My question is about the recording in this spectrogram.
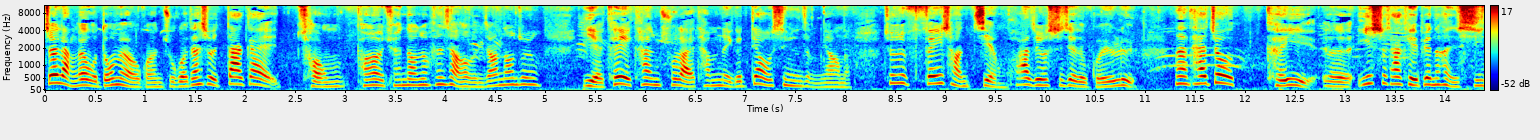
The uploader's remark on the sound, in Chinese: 在新冠肺炎刚刚出现时，是一边散步一边录制的。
